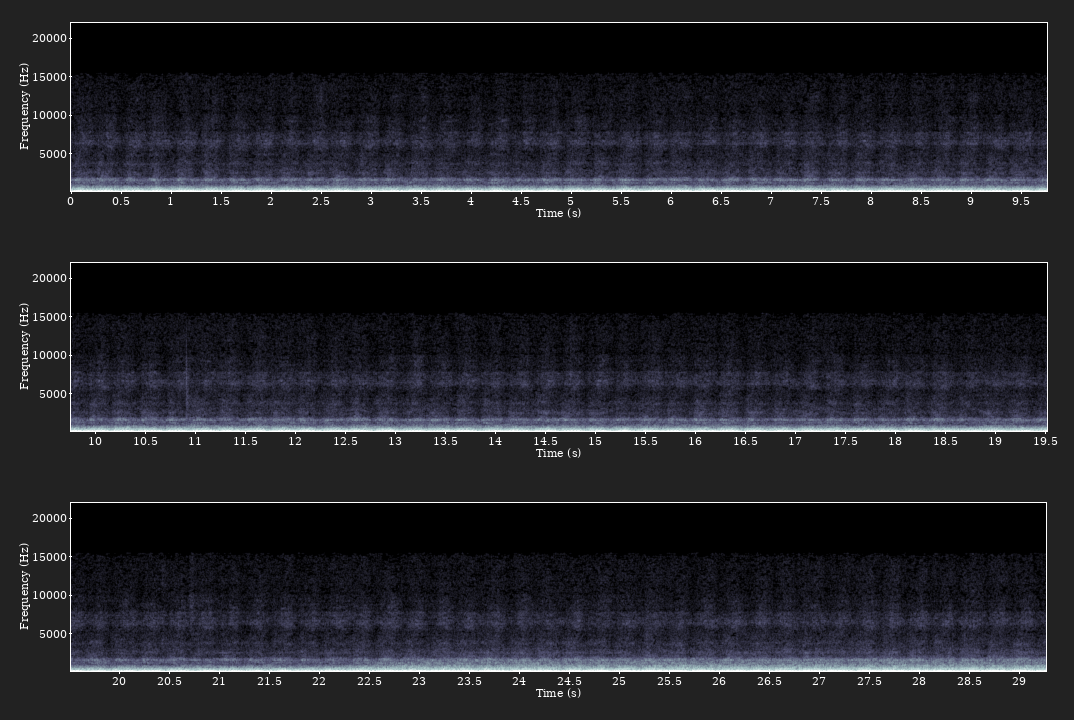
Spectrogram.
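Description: Steady low background rumble with a faint hum, unchanging throughout, with no distinct strokes or knocks.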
